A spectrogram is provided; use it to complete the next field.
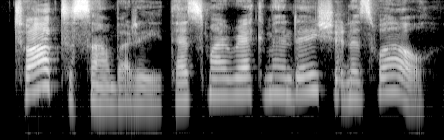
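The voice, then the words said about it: Put-on American accent. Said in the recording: “I just put on an American accent because I feel like that gives it a little bit more empathy”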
